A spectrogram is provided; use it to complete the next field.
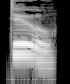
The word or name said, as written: doo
